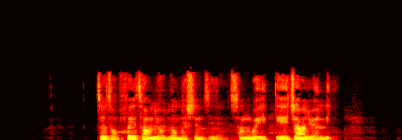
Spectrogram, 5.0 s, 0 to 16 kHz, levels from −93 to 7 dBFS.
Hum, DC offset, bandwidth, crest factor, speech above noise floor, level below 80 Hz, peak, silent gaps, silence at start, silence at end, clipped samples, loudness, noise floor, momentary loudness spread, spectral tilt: none; under 0.1%; 8.2 kHz; 18 dB; over 70 dB; -58 dBFS; -4 dBFS; none; 1.2 s; 0.9 s; under 0.1%; -21 LUFS; under -90 dBFS; 12 LU; -5.5 dB/octave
